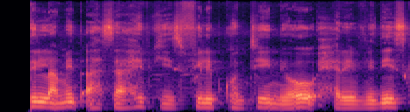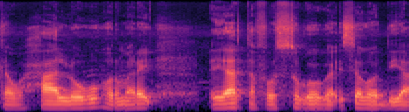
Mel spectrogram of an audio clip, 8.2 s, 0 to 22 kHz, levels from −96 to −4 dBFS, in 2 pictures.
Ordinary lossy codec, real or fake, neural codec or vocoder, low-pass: none; fake; vocoder, 44.1 kHz, 128 mel bands every 256 samples, BigVGAN v2; none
